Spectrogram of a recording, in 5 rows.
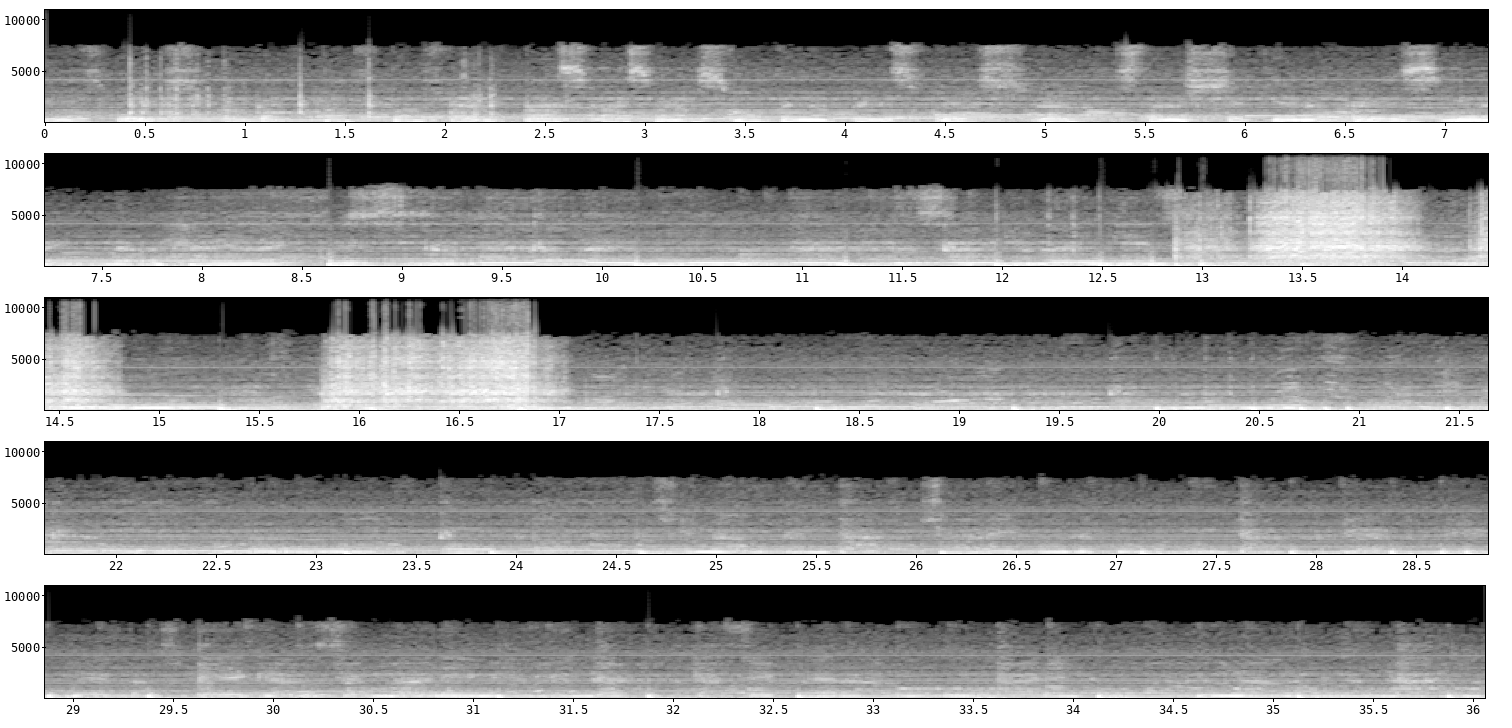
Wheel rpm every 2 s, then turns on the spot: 0, 0, 0, 0, 0, 0, 0, 0, 0, 0, 0, 0, 0, 0, 0, 0, 0, 0.
none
